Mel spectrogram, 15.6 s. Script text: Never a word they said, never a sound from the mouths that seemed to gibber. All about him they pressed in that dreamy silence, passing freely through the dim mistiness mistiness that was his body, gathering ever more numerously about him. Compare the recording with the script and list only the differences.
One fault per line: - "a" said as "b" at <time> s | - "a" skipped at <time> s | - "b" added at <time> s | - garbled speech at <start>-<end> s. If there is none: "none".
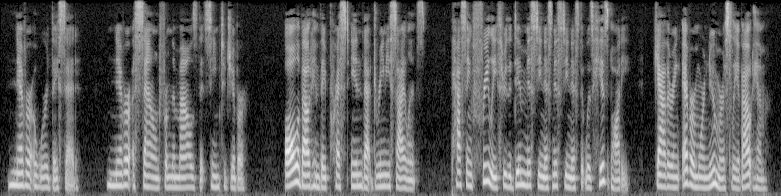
none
